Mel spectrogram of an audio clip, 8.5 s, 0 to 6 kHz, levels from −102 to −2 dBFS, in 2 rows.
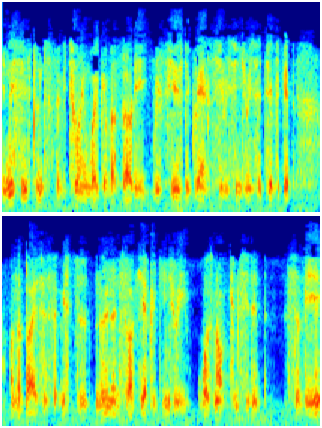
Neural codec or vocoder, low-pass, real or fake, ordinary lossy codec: codec, 44.1 kHz, 7.8 kbps, Pupu-Codec; 5.4 kHz; fake; MP3, 24 kbps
